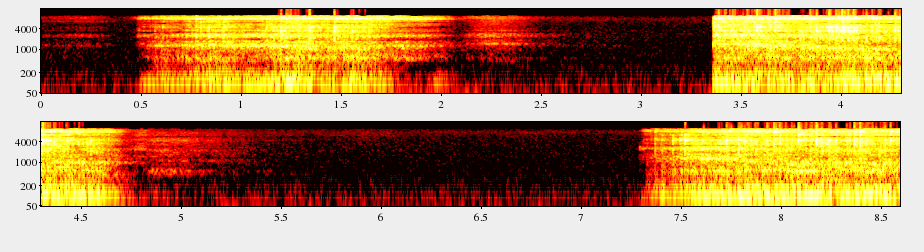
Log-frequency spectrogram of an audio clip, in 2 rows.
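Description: Three very loud, rough, rattling snores on inhaling, about 14 a minute, with quiet breathing out between them; heavy snoring.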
